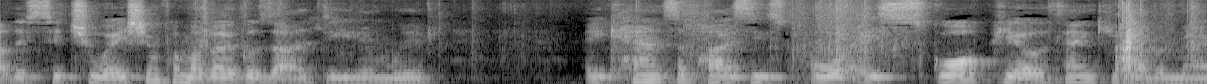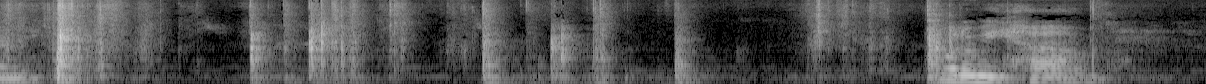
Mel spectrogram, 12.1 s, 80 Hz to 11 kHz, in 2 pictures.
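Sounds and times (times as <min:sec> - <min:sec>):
cards being shuffled by hand: 0:03.2 - 0:04.7, 0:05.6 - 0:10.8.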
